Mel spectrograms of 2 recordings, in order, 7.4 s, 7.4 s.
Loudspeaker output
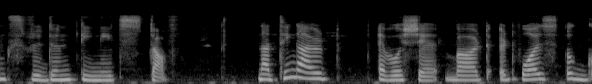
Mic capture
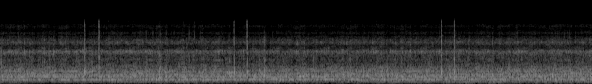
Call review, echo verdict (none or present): none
